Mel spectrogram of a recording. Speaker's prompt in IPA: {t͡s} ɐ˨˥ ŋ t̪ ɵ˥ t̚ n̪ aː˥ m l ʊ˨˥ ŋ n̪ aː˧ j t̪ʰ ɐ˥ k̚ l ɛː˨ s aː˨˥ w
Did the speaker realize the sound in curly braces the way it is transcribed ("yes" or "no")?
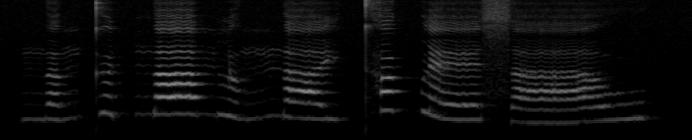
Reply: no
